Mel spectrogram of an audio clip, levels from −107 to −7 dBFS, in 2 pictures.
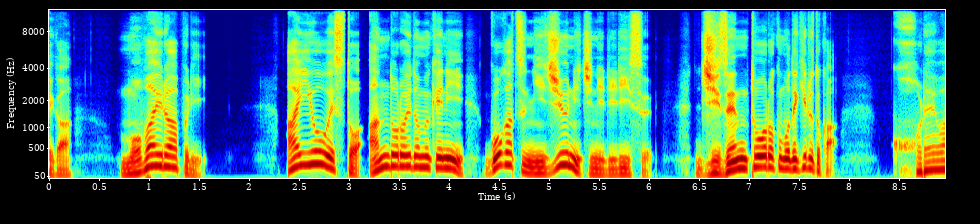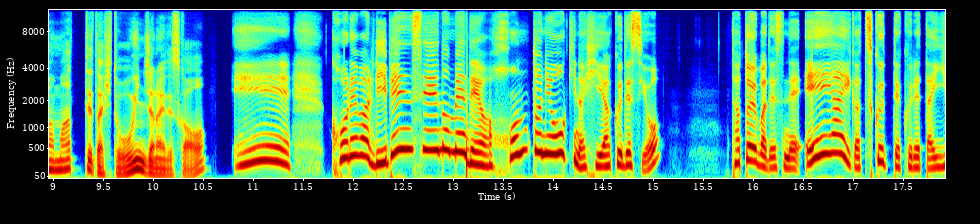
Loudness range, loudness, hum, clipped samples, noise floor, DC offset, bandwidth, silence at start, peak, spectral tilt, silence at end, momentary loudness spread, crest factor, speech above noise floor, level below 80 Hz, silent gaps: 6 LU; -14 LUFS; none; under 0.1%; -74 dBFS; under 0.1%; 12 kHz; 0 s; 0 dBFS; -6 dB/octave; 0 s; 14 LU; 14 dB; 60 dB; -38 dBFS; none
